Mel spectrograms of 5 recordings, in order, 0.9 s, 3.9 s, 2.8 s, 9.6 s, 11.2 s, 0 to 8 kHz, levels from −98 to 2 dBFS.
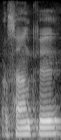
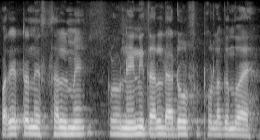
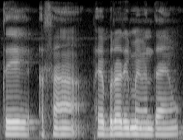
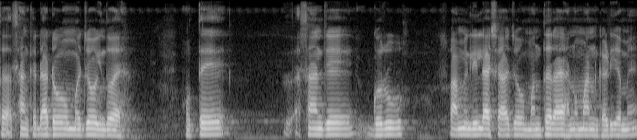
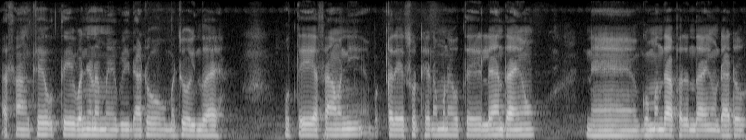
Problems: constant background noise, echo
